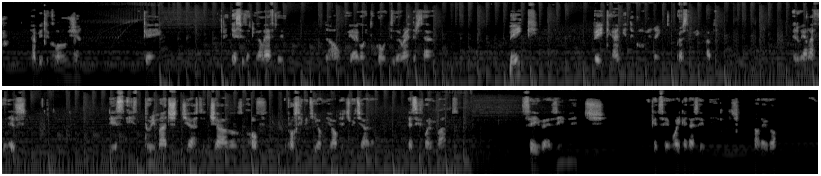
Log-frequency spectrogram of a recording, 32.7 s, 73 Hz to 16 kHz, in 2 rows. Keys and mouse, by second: 6.7-12.4 drag, 13.1-16.1 drag, 17.0 Tab, 17.7 middle click, 19.3-20.6 middle drag, 23.3-25.2 middle drag, 25.2-28.5 drag, 30.5 Tab, 31.4-32.6 drag.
